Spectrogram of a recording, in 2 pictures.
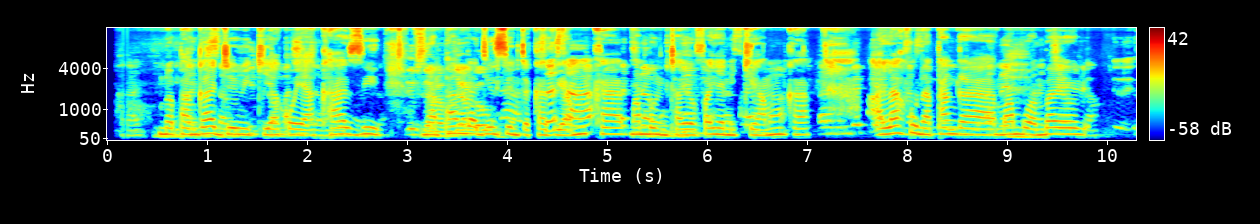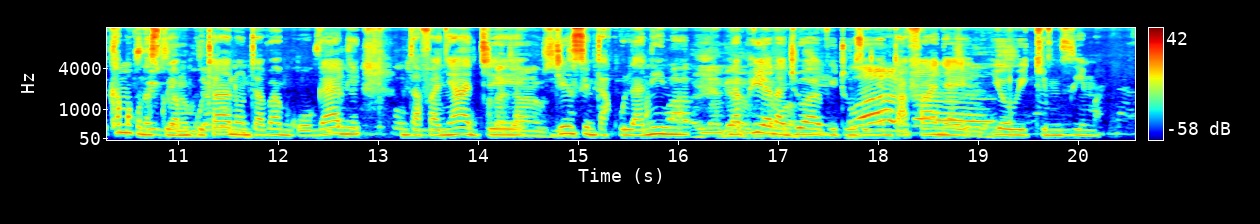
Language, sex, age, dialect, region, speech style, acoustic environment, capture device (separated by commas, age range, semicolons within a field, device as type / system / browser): Swahili, female, 18-24, Kenya - Nairobi Sheng-influenced, Kenya, happy, silence, mobile / Linux / Chrome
